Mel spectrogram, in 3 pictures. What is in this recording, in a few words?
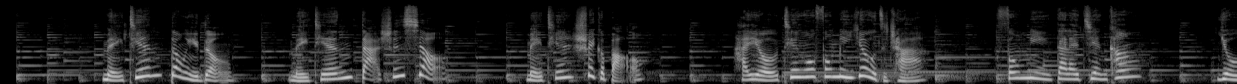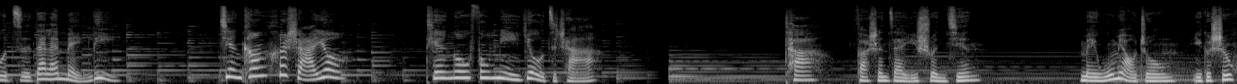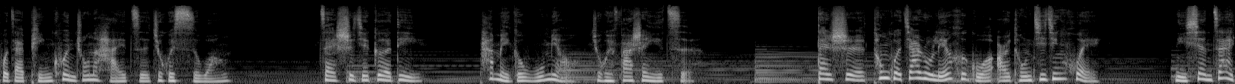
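Chinese, General; Golocalise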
